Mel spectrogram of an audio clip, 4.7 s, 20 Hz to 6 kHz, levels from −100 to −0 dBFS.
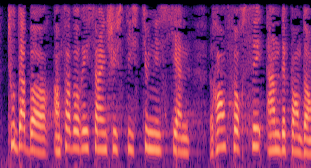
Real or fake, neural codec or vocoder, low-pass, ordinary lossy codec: real; none; 5.4 kHz; none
